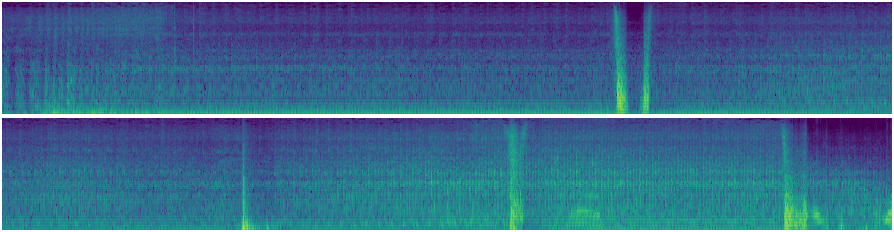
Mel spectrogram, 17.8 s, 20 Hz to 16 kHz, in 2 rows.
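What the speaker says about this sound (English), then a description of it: "I'll start it now. This is what it sounds like." 2003 Toyota Corolla 2.0 litre D4D diesel cold-starting at 6 °C, cranking then settling into a steady near idle, with several sharp knocks and bumps along the way.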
